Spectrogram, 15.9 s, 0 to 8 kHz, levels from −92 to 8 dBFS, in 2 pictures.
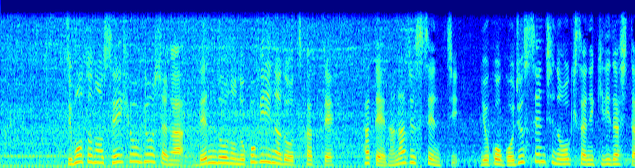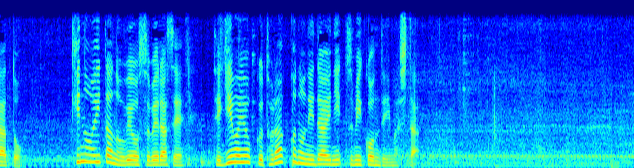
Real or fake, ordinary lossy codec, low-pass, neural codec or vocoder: real; none; 7.2 kHz; none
